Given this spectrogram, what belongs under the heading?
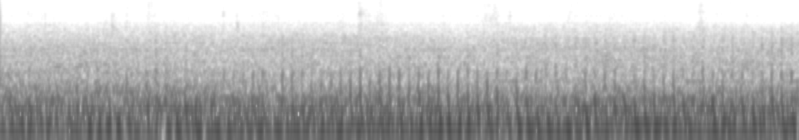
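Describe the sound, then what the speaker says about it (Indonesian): A helicopter heard as a steady, dense low-frequency rotor and engine rumble that stays constant and fairly loud throughout, with no other distinct sounds. "Itu dia helikopternya."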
